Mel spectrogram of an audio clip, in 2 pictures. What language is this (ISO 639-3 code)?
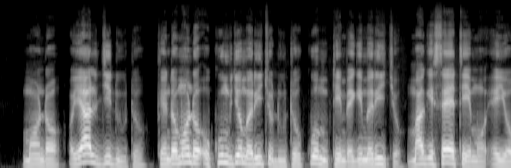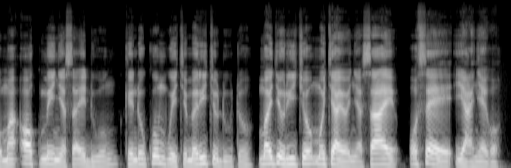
luo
